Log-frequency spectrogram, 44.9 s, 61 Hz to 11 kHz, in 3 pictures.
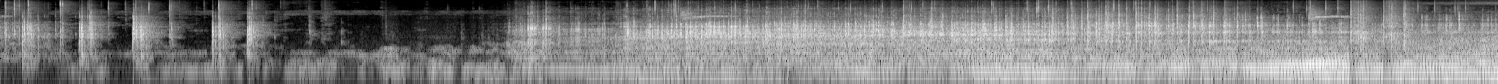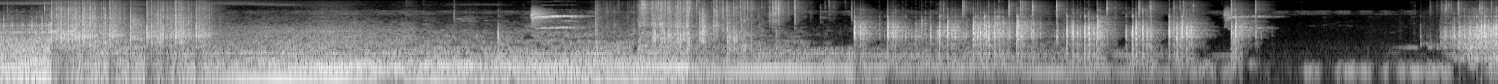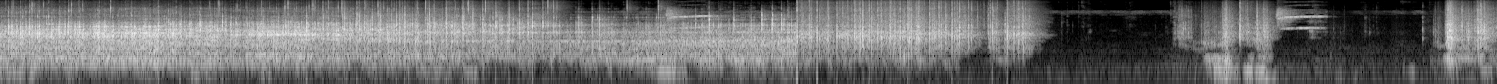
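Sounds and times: marbles rattling down wooden slope: 0.0 - 3.4, 4.4 - 18.0, 19.7 - 27.8, 29.0 - 40.6, 41.7 - 43.2, 44.2 - 44.9.

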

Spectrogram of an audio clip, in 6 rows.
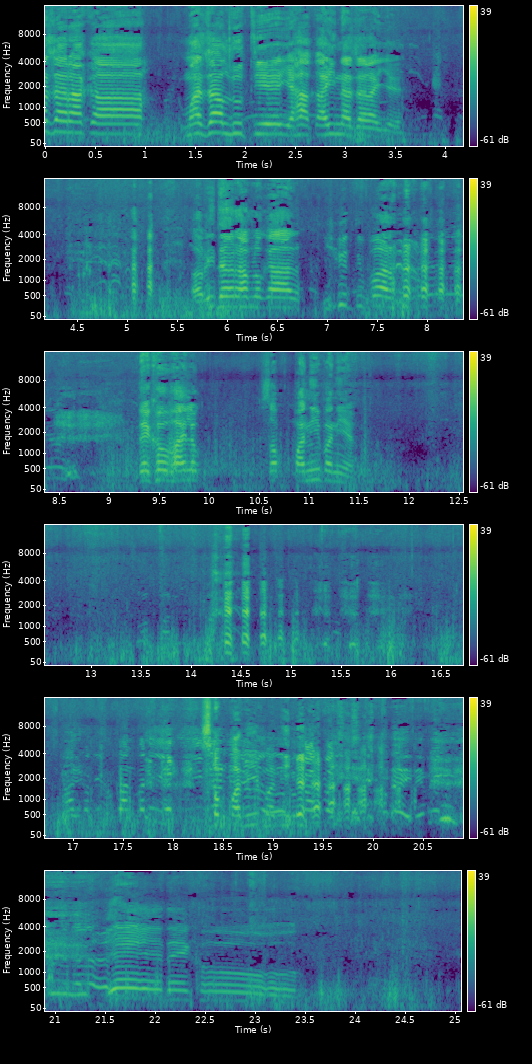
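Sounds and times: wind buffeting microphone: 0.0 - 25.0
person speaking: 16.8 - 23.5.

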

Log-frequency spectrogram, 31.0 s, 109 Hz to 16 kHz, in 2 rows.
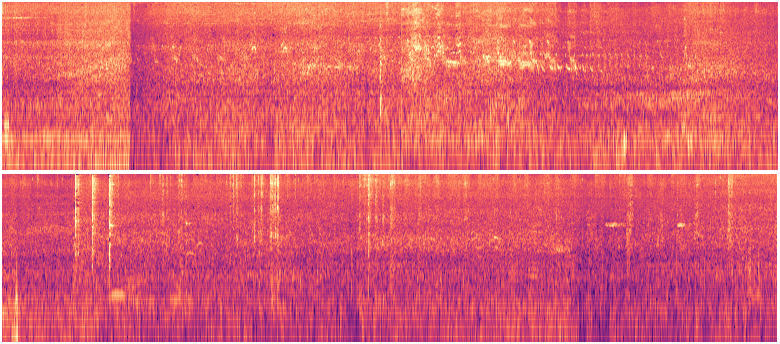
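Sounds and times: distant traffic: 0.0 - 31.0.

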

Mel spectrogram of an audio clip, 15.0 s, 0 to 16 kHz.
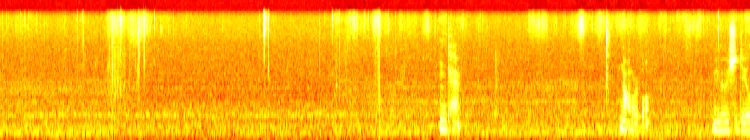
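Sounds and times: faint handling clicks and rustles: 6.6 - 8.8, 13.2 - 15.0.

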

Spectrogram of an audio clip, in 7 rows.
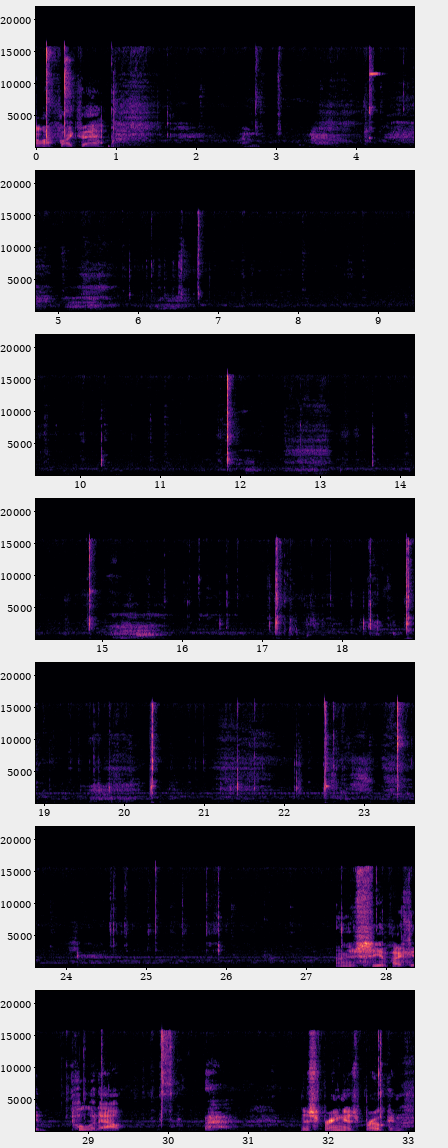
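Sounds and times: small metallic clicks and taps: 16.0 - 26.2.

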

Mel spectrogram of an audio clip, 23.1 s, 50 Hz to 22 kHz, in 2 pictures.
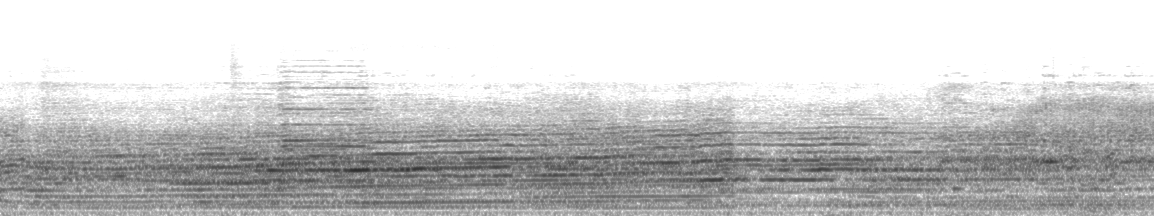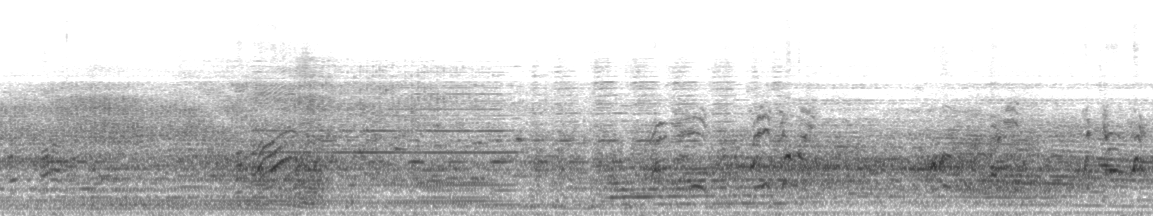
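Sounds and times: music from small speaker: 14.7 - 19.2.

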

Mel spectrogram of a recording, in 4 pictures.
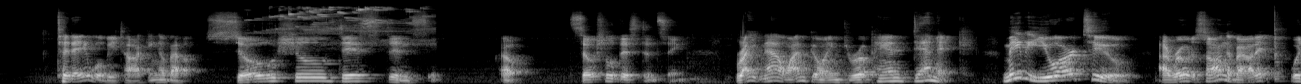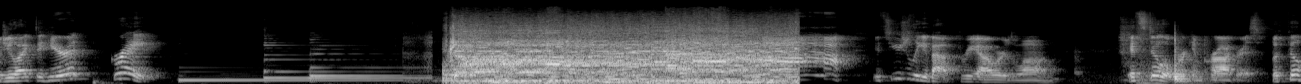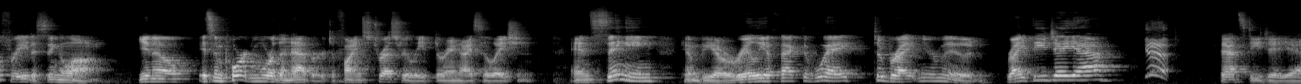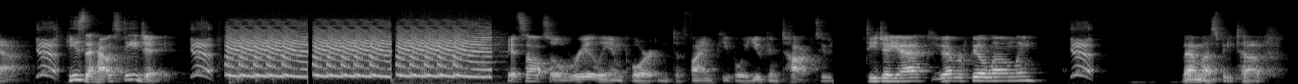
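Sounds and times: man screaming: 17.4 - 21.7, 37.5 - 37.8, 39.4 - 39.7, 41.0 - 44.0, 49.8 - 50.0
air horn blasts: 41.3 - 44.1.

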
